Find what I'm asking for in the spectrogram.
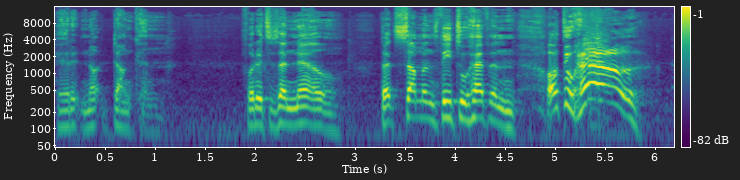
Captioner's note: none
